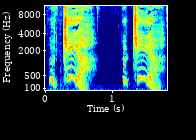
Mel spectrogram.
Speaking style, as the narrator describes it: I cried

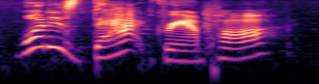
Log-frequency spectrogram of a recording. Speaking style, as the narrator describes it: asked Ivy

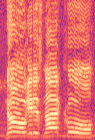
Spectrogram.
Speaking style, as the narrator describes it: At the man of the Coast Guard cutter, he shouts back

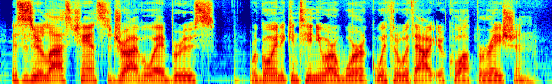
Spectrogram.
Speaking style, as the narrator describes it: She turned and shouted

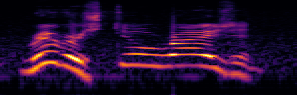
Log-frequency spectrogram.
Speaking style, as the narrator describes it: he cried

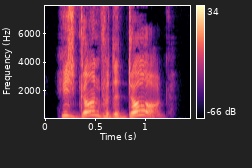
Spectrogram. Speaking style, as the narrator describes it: cried Miss Hunter

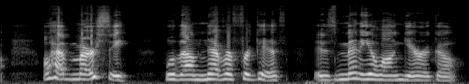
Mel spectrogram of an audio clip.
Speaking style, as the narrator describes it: Miss Furnival kept shrieking out

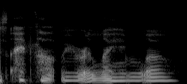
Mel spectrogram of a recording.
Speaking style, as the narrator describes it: Viv just, like, whispers

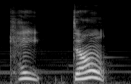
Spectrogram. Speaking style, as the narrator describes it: Rachel cried

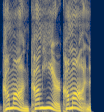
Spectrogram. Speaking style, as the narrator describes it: Dykes yelled at the terrified little boy

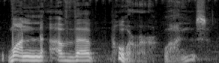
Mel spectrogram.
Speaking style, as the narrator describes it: Timon said

